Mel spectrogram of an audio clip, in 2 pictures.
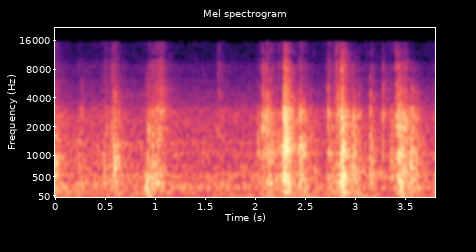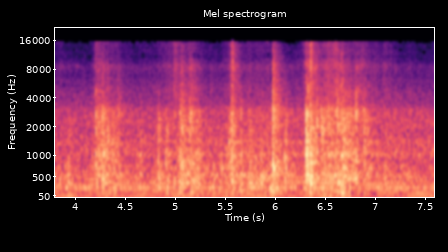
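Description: Large plastic bag being handled and pulled open, crinkling and rustling in irregular bursts.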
